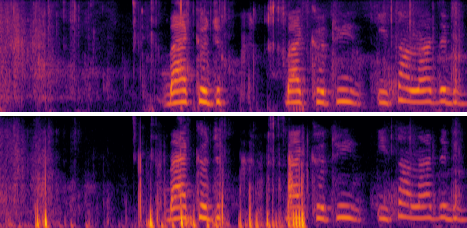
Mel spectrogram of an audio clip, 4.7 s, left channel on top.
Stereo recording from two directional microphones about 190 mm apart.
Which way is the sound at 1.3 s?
5° right (ahead or behind).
